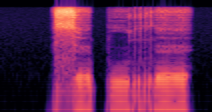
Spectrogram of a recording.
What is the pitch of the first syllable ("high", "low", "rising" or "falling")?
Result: low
